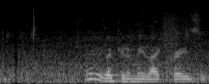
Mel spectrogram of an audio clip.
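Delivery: ordinary talk, nothing marked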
